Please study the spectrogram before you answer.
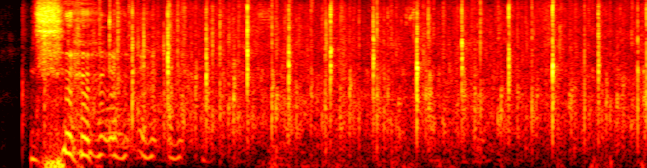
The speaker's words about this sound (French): Un grand merci à tous les organisateurs évidemment, et puis aux profs et aux profs doc qui font un super boulot avec d'ailleurs, que ce soit les lycéens, les collégiens ou les écoliers, je pense qu'ils peuvent être carrément applaudis là maintenant.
